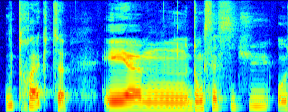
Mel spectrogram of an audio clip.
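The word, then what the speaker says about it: Utrecht: juste un pouvoir alors pour la prononciation je m'étais trompé à l'époque ça se dit outrec et donc celle-ci tu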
